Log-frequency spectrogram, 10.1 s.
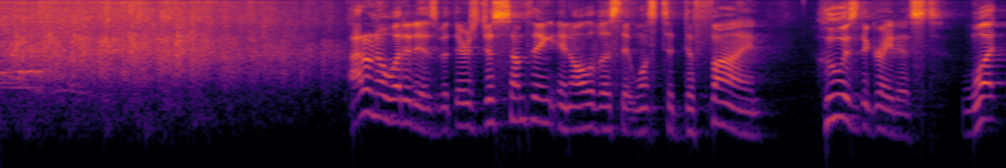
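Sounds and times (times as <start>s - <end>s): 
audience cheering: 0.0s - 3.5s
speech: 3.5s - 10.0s.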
